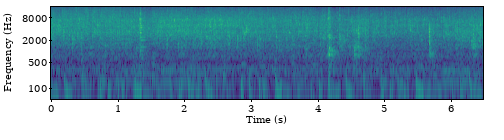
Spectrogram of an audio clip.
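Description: Breaded chicken wings frying in hot oil in a cast-iron skillet: a steady, dense crackling sizzle. A few sharp clicks of the metal tongs cut through it as wings are lifted out onto a wire rack.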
